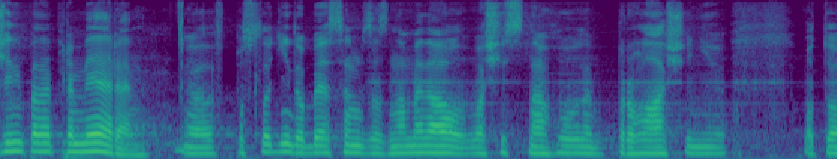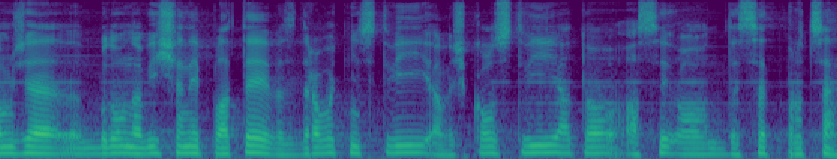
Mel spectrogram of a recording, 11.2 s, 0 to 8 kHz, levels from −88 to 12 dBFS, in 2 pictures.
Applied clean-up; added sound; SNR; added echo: neural separator model SepFormer DNS4.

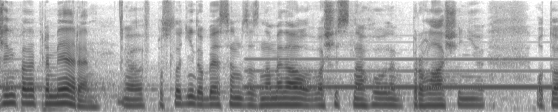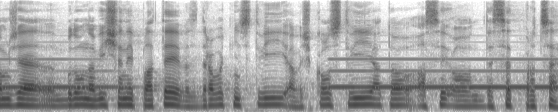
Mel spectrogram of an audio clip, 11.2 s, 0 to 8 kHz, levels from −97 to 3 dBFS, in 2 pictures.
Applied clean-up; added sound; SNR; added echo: none; Wind instrument, woodwind instrument; 9 dB; none.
